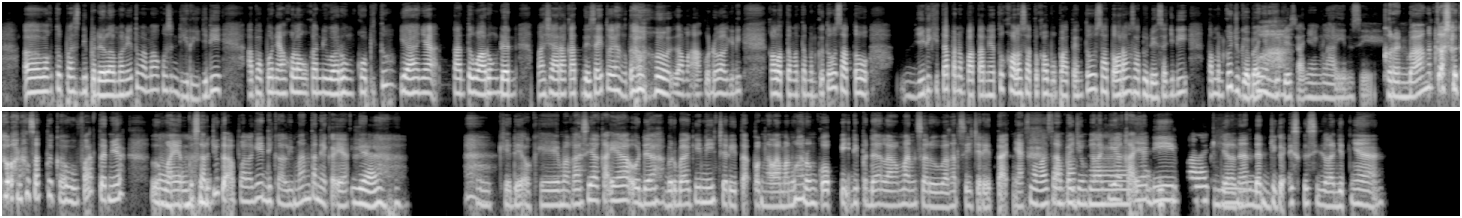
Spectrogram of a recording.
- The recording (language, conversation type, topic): Indonesian, podcast, Menurutmu, mengapa orang suka berkumpul di warung kopi atau lapak?
- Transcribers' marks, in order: laughing while speaking: "tahu"; laughing while speaking: "Kak, satu orang"; throat clearing; chuckle; laughing while speaking: "warung"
